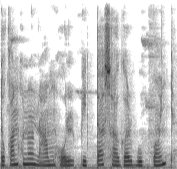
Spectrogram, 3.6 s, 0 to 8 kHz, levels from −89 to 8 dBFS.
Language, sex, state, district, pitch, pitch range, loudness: Assamese, female, Assam, Kamrup Metropolitan, 195 Hz, 190-220 Hz, -18 LUFS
